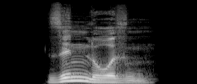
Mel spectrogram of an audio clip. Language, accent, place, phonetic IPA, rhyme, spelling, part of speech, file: German, Germany, Berlin, [ˈzɪnloːzn̩], -ɪnloːzn̩, sinnlosen, adjective, De-sinnlosen.ogg
- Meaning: inflection of sinnlos: 1. strong genitive masculine/neuter singular 2. weak/mixed genitive/dative all-gender singular 3. strong/weak/mixed accusative masculine singular 4. strong dative plural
